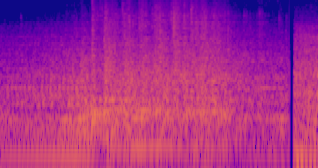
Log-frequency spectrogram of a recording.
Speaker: the spout it's just kind of gotten loose in there there's really no form of lubrication it just kind of rolls around inside there steel on steel you can see it's kind of dry it's kind of picked up some rust there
